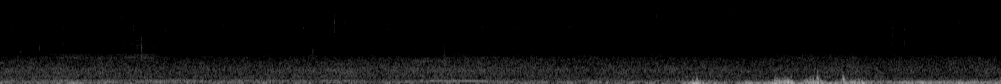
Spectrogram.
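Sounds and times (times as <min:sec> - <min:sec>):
fire embers crackling: 0:00.0 - 0:10.0
low steady rumble: 0:00.0 - 0:10.0.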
